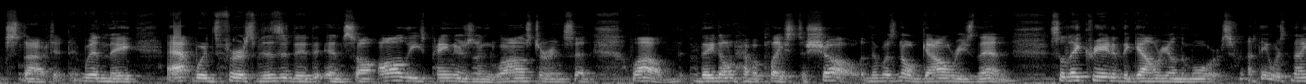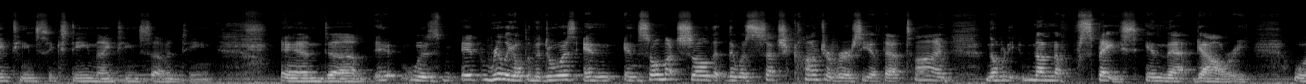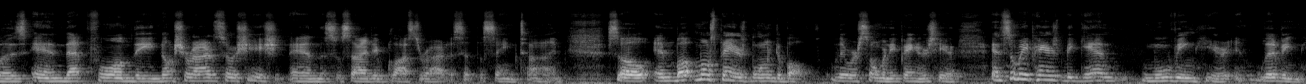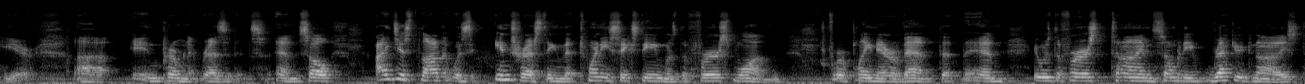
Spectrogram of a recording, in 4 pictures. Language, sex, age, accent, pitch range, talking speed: English, male, 60-79, American, 135-170 Hz, 165 wpm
